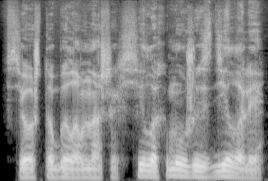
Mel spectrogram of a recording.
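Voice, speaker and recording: Man, audiobook narrator, lowish pitch, scripted first-person storytelling, dry studio sound. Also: brisk, no echo.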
